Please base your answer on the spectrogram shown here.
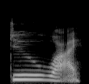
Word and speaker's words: do I: There kind of is a a little a W shadow. Do I in between? Because sometimes people will say do I. How do I put it together? Doy. It's a It's a W.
